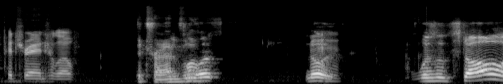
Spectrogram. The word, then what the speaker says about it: Pietrangelo: It's pronounced Pietrangelo.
